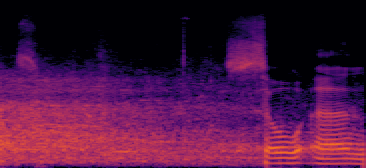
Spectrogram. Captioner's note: attendees laughing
